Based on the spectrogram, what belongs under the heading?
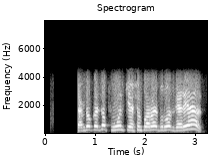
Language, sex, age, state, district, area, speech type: Kashmiri, male, 30-45, Jammu and Kashmir, Anantnag, rural, conversation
